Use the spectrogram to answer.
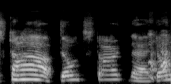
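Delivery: high, pleading "stop", imitating the wife; wife begging husband to stop the Bigfoot talk, high and scared; frightened wife. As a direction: beg him to drop it, voice jumped up high. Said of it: "she goes".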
